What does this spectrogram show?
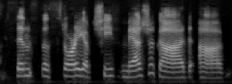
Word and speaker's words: Mishicot: And since the story of Chief Mejigod, Mishicot, it's pronounced Mejigod, the original pronunciation of Mishicot, and the Potawatomi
